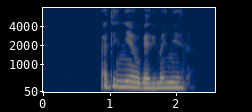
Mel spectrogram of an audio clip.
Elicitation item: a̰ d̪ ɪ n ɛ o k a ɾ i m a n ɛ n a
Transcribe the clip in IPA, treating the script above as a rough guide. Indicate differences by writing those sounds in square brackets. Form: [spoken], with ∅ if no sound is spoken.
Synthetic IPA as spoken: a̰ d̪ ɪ [ɲ] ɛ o [ɡ] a ɾ i m a [ɲ] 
